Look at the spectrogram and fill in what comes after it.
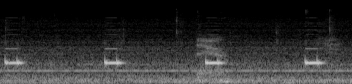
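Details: Class IV therapy laser kept in skin contact over the elbow, treating lateral epicondylitis: steady high beeps about once a second over a faint hum, the audible signal of the laser emitting.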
